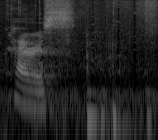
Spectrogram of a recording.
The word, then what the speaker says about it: Charis: Charis, pronounced as if it's a K. Pardon me, sorry? Charis, pronounced as if it's a K Okay. instead of the CH.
